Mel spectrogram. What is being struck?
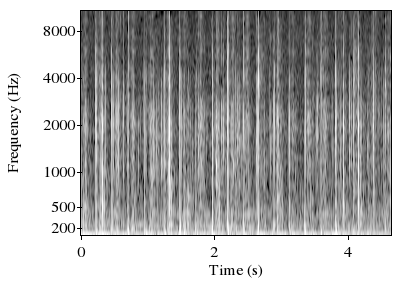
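Bar of soap.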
